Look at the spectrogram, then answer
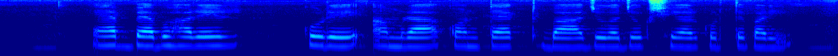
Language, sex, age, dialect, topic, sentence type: Bengali, female, 18-24, Northern/Varendri, banking, statement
